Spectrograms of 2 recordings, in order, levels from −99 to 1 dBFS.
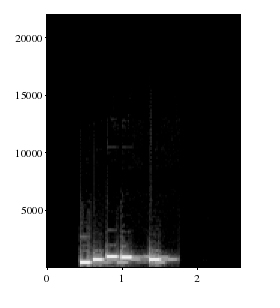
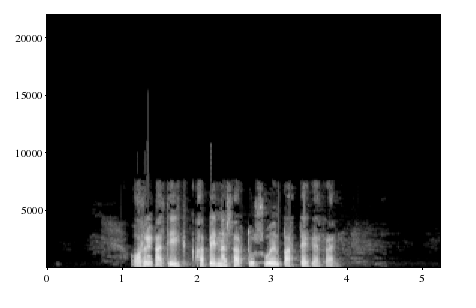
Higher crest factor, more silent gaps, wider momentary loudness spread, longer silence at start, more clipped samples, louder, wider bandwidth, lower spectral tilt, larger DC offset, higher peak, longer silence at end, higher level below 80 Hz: second, 12 dB vs 18 dB; neither; second, 5 LU vs 10 LU; second, 0.45 s vs 1.15 s; neither; about the same, -14 LUFS vs -16 LUFS; second, 2 kHz vs 7.8 kHz; first, -9 dB/octave vs -6.5 dB/octave; neither; second, -4 dBFS vs 0 dBFS; second, 1.05 s vs 1.4 s; second, -68 dBFS vs -56 dBFS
